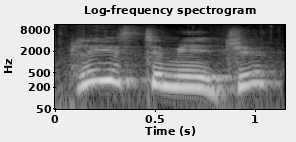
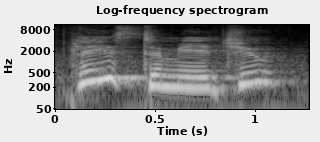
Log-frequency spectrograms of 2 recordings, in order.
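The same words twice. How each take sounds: No difference in how they are said.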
